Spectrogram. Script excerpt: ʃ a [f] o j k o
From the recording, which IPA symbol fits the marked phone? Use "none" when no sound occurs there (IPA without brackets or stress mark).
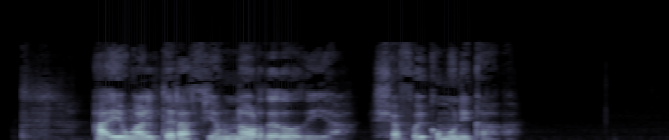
f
